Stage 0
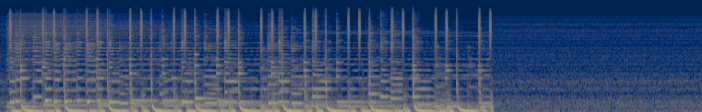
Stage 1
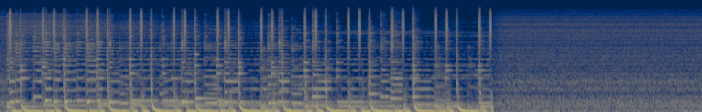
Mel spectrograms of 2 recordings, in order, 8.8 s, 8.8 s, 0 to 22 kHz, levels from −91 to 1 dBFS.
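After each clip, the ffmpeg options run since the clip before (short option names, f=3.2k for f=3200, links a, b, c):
-af "acompressor=threshold=-36dB:ratio=10,volume=9dB"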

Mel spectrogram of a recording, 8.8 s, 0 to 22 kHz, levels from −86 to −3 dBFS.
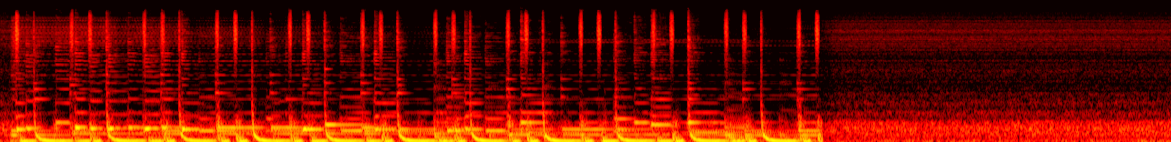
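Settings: -af "equalizer=f=500:t=o:w=1:g=9,equalizer=f=1k:t=o:w=1:g=-12,equalizer=f=2k:t=o:w=1:g=-10,equalizer=f=4k:t=o:w=1:g=-7"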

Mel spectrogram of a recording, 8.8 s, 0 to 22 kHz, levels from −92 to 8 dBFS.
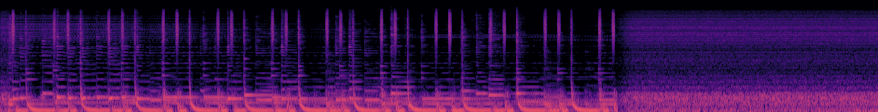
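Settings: -af "acompressor=threshold=-37dB:ratio=4,volume=2.5dB"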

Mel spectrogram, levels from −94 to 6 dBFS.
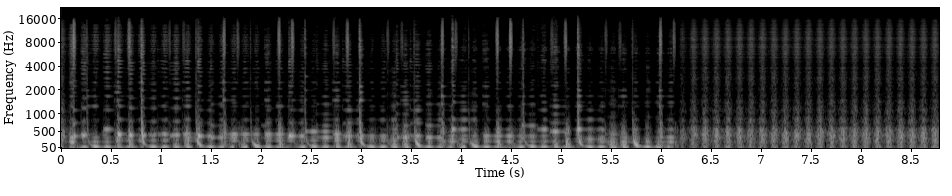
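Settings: -af "aeval=exprs='val(0)*pow(10,-22*(0.5-0.5*cos(2*PI*8.7*n/s))/20)':c=same,volume=4.5dB"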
